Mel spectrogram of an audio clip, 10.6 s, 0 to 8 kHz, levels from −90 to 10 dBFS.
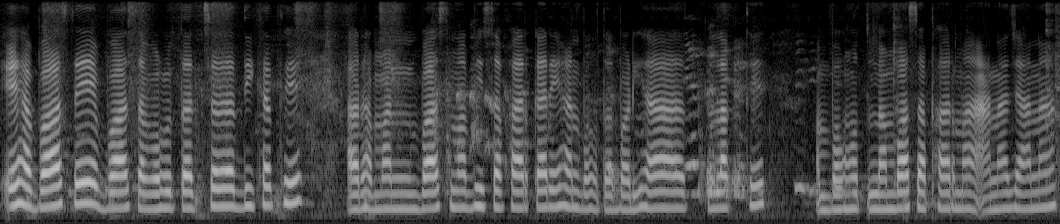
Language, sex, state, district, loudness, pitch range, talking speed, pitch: Hindi, female, Chhattisgarh, Korba, -25 LUFS, 210-240 Hz, 145 wpm, 220 Hz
